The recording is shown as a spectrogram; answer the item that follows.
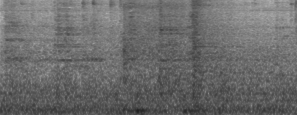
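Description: Novopac automatic shrink-wrapping machine running: a steady mechanical hum with sharp clicks and clacks about every half second.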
